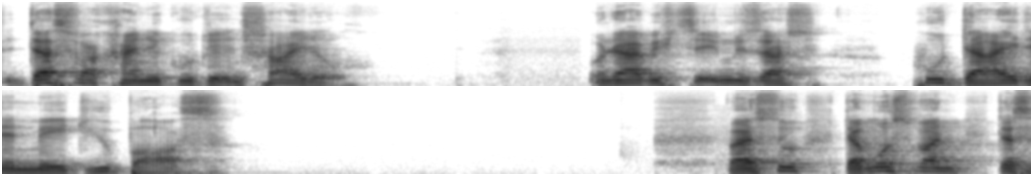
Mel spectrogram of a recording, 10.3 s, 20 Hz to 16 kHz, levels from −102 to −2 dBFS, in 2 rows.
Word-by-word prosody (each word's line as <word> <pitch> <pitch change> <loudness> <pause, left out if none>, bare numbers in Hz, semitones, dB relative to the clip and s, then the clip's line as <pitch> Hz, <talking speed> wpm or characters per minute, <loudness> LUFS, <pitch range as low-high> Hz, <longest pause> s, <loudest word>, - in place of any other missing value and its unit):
„Das 160 +4 +3
war 150 -2 -1
keine 140 -3 0
gute 130 -1 -3
Entscheidung.“ 100 -1 -4 1.2
Und 140 - -4
da 145 0 +6
habe 145 0 +2
ich 140 - -10
zu - - -5
ihm 145 - -1
gesagt: 135 0 -2 0.4
„Who 170 0 0
died 140 0 +3
and 125 -3 +1
made 120 -1 0
you 145 0 -2
boss?“ - - -6 2.5
Weißt 135 +3 +5
du, 165 -1 0 0.2
da 130 - +5
muss 165 +2 0
man 150 -1 +1 0.2
das 140 0 +3
140 Hz, 140 wpm, -24 LUFS, 130-150 Hz, 2.5 s, da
